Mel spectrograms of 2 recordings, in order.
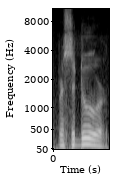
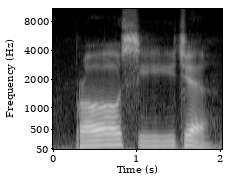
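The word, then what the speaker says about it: procedure: bedanya dengan repot sekarang prosije bacanya natadia bukan prosedur tapi prosija tidak ya ini tujuannya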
